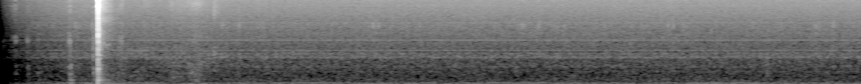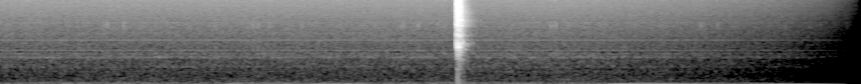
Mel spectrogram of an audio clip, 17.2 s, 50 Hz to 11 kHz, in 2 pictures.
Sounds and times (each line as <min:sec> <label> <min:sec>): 0:13.2 click 0:13.4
